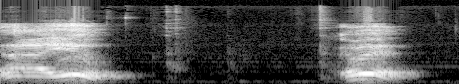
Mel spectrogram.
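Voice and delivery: calling out, hailing. Playing a character who calls out to someone to come in: calling out to someone. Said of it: "I'll call out to somebody and say".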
